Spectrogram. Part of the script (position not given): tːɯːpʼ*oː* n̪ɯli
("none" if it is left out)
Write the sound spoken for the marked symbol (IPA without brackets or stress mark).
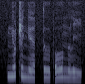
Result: oː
